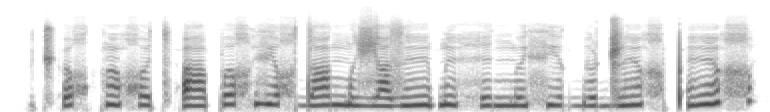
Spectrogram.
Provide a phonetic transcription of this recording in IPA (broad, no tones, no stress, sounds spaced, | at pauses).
t͡ʃʼ ø χ k œ̃ χ ø t͡sʼ a p ə χ vʲ ø χ d a ŋ͡m ə ʑ a z ẽ ɓ ẽ h e ŋ͡m ø fʲ œ ɡ͡b ø ɖ͡ʐ ẽ χ pʼ ẽ χ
